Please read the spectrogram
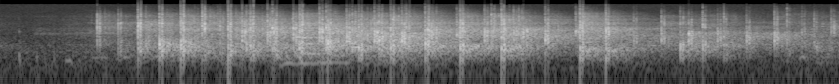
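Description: Audience applauding, starting under a second in and thinning out toward the end.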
